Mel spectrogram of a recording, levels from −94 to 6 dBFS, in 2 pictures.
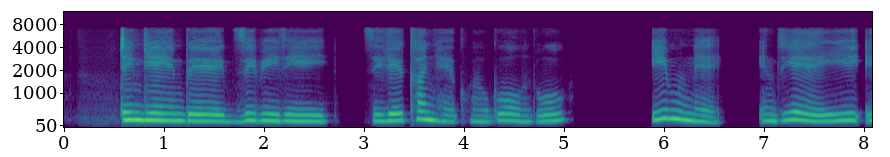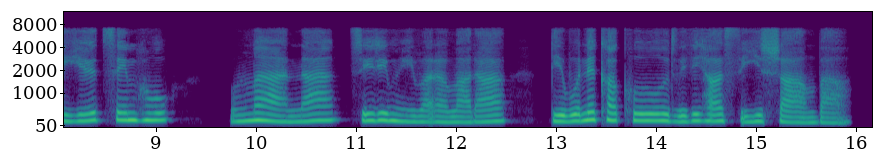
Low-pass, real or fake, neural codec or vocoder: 7.2 kHz; fake; codec, 16 kHz, 0.5 kbps, FunCodec, trained on LibriTTS, 25 frames a second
